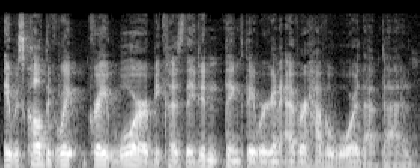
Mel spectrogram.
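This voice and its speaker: This is a podcast co-host with a medium-pitched, androgynous-sounding voice. The delivery is casual and conversational, with an earnest, explanatory way of laying out thoughts. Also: steady tone, quick pace.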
